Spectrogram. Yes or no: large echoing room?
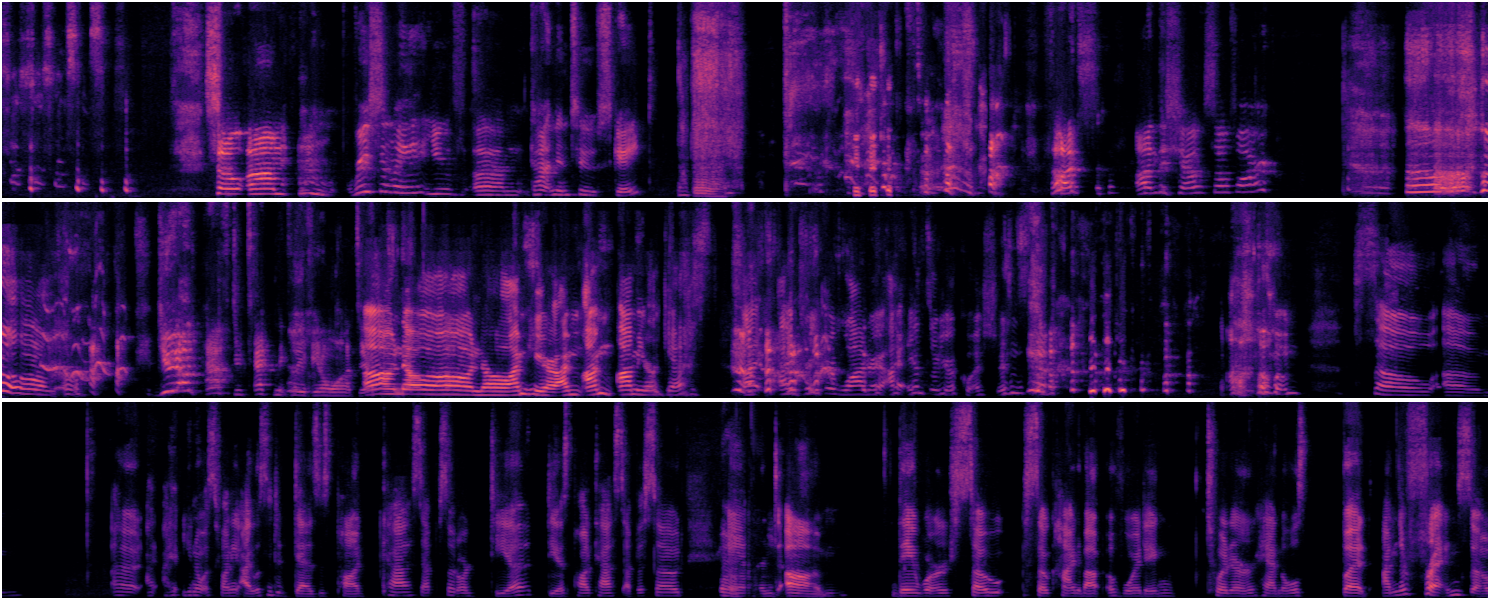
no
